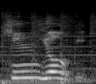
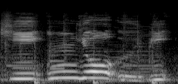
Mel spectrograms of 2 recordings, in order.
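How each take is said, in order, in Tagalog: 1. Sinasabi ang salita sa normal na bilis. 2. Sinasabi ang salita nang mabagal.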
